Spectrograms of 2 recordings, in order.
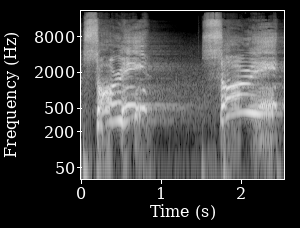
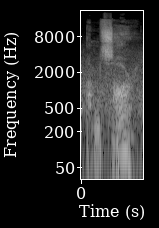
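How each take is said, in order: First: Very high, loud incredulous howl; outraged screamed sorry. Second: Soft, quiet broken apology; a withered man's quiet sorry; hoarse apology. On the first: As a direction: throw his word back at him screaming. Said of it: "the mechanist howled". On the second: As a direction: barely get the words out. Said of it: "voice grew hoarse". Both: Acted.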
